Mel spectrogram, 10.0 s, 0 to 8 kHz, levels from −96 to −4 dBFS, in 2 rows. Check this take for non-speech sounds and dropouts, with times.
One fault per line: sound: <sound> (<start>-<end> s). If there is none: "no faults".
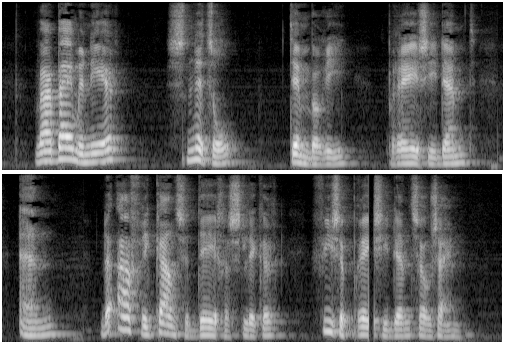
sound: dropout (8.7-8.7 s)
